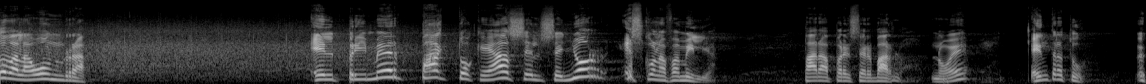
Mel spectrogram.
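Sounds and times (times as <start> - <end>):
speech: 0.0 - 1.0, 3.1 - 7.2, 8.0 - 11.4
audience clapping: 0.0 - 4.8.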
